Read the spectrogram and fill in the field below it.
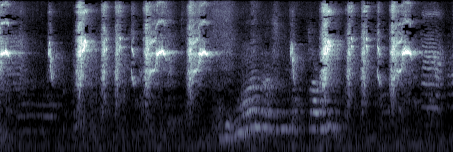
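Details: Energetic long-tailed shrike song with lively fill for bird training: sharp, piercing high chips repeated more than once per second, broken midway by a lower, wavering, descending whistled phrase.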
